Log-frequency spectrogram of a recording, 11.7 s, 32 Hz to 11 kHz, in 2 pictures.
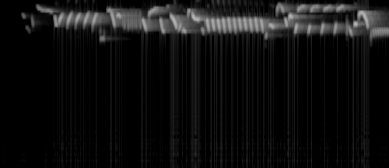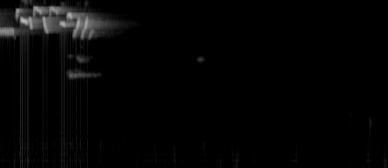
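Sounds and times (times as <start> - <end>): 
Eurasian wren song with twittering and rattling trills: 0.3 - 7.7.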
